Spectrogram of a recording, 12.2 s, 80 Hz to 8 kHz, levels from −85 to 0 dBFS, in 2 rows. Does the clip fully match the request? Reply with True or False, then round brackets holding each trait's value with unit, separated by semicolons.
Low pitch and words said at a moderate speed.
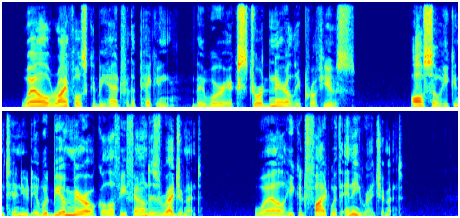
True (95 Hz; 160 wpm)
